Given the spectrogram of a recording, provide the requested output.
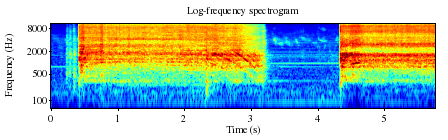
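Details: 2004 Toyota Sienna LE: two bursts of high, dry whirring with no engine turning over or catching between them; the starter is bad.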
